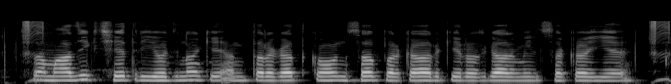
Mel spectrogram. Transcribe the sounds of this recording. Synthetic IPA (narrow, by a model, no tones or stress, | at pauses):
saːmaːd͡ʒɪkt͡ʃʰeːt̪ɾəjoːd͡ʒnakeə̰̃nt̪əɾɡət̪kɔːnsəbpɾəkaːɾkeɾoːzɡaːɾmɪlsəkəiɦɛː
